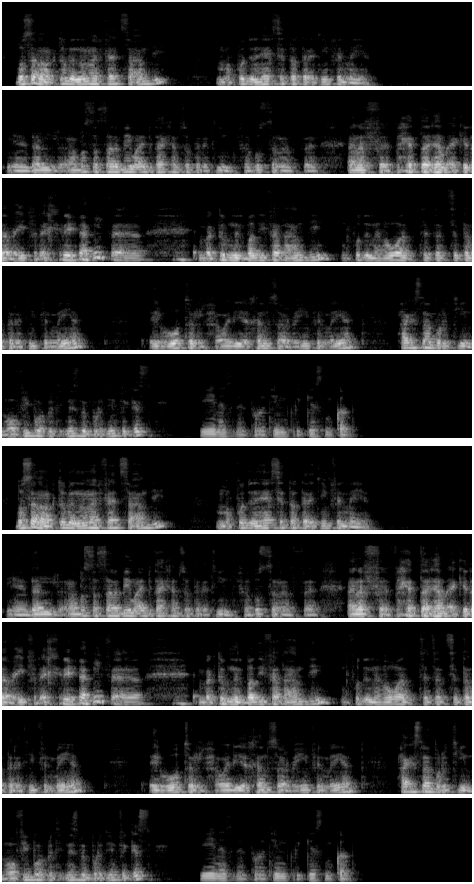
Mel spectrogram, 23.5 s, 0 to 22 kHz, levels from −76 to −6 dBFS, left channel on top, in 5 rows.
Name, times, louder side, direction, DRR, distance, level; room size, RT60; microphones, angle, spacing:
voice 1, 0.1-1.6 2.1-3.7 4.7-14.9 15.6-17.6 18.1-20.2, equal, 40° right, 1.0 m, -28 dB
voice 2, 20.8-22.3, right 1 dB, ahead, 0.4 m, -33 dB
3.3 x 2.6 x 4.2 m
head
